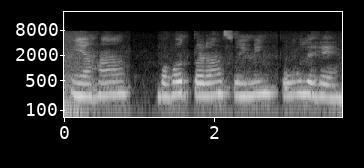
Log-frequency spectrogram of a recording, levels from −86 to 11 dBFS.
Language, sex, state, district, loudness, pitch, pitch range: Hindi, female, Chhattisgarh, Rajnandgaon, -15 LUFS, 225 Hz, 220-240 Hz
